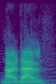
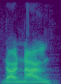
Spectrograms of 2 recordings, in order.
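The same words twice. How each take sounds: First: It is said in a Northern Irish accent, run together. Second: It is said in a Northern Irish accent, run together.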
